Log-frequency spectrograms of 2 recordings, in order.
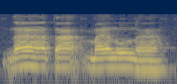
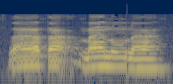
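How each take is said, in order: First: A faint short u is heard between the n sounds. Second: A faint short u is heard between the n sounds.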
